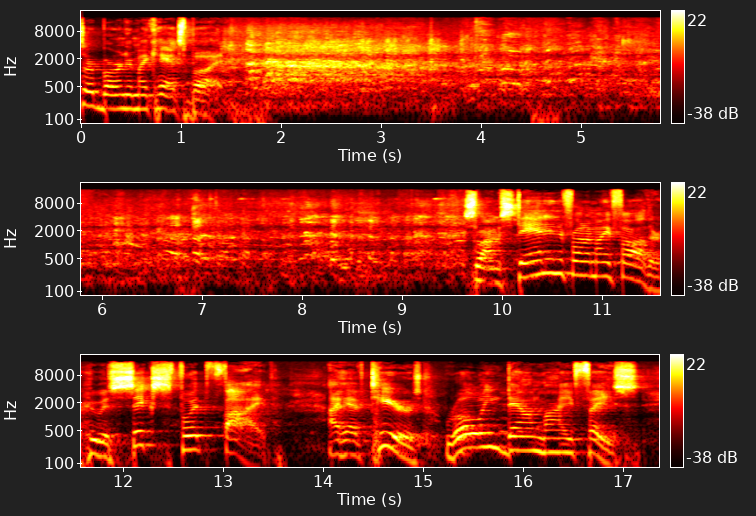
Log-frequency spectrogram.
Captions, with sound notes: burned in my cat's butt. (audience laughing) So I'm standing in front of my father who is six foot five. I have tears rolling down my face.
